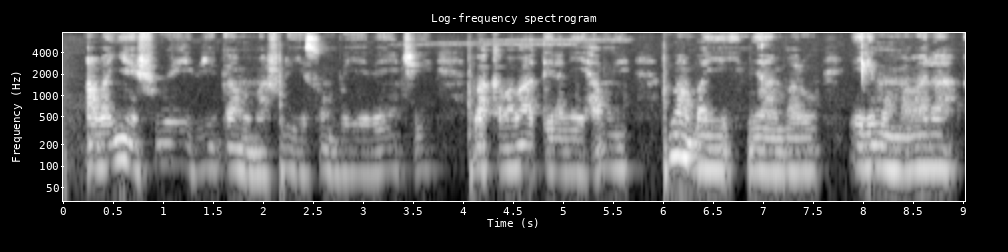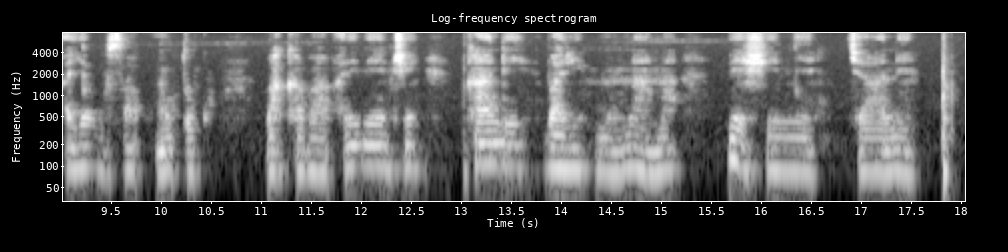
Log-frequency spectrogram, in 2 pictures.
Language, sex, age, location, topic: Kinyarwanda, female, 18-24, Nyagatare, education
